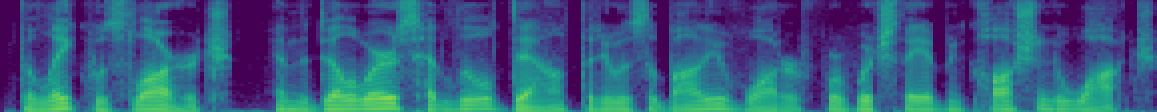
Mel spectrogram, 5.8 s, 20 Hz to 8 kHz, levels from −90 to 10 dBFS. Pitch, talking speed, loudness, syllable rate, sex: 105 Hz, 260 wpm, -19 LUFS, 6.3 syllables/s, male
